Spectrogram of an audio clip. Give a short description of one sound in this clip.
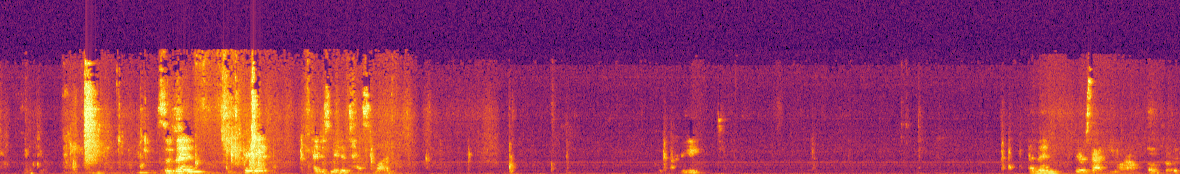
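A young woman speaks calmly nearby, with pauses.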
